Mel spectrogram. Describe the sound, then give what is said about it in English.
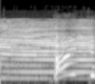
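A brief siren sound effect: a bright, buzzy sustained wail about a second long, with a couple of quick pitch dips and swoops before it cuts off. “Where's my sirens at?”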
